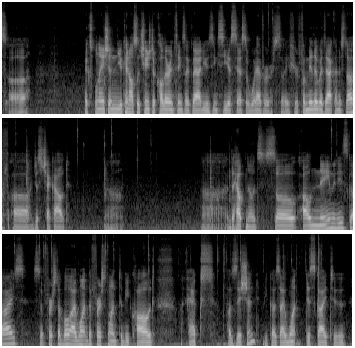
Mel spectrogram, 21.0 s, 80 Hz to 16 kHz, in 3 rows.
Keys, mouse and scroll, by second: 0.4-0.7 scroll down 2, 0.7-2.2 scroll up 2, 2.2-2.8 scroll up 1, 2.8 scroll up 1, 6.7 click, 9.9-11.9 right drag, 13.8-19.1 drag, 19.3 Delete, 20.4 Return.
